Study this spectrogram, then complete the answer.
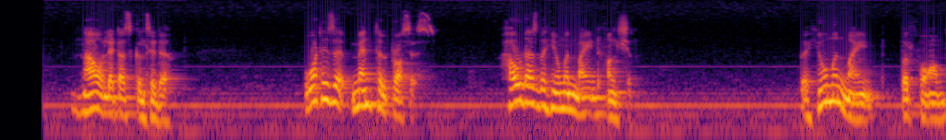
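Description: A man speaks calmly and clearly into a microphone, in short phrases with pauses.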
